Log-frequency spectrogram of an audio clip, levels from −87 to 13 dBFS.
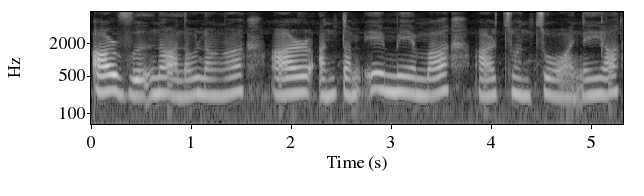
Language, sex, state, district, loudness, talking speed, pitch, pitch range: Mizo, female, Mizoram, Aizawl, -18 LUFS, 200 wpm, 235 Hz, 220-250 Hz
